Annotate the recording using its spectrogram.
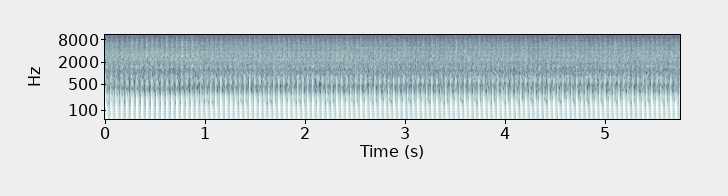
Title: Cold start - Clicking noise primary side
